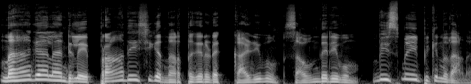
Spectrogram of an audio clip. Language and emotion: Malayalam, surprised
